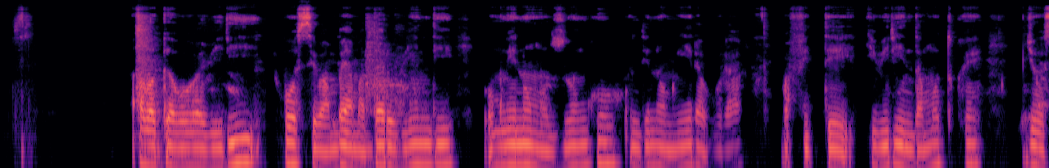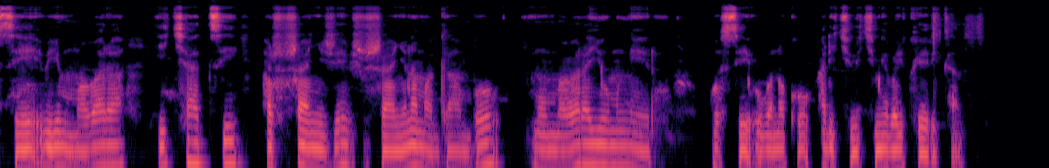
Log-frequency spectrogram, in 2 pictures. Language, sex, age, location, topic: Kinyarwanda, male, 25-35, Kigali, finance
